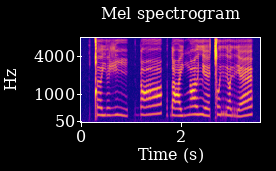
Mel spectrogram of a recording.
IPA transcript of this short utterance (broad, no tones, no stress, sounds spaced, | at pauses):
ǃ ɜ j ɪ ʒ i | ɠ ɑ | ɗ ɑ j ŋ ɑ ə̯ lʲ ɛ ǀ ʊ rʲ ɒ rʲ æ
